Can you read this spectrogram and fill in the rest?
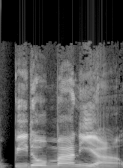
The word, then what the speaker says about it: Beatlemania: 对啊，就是呃呃，Beatles Beatles，就是说当年从很纯粹的音乐实验跟理念的实践，我相信到最后，Beatles 这这个 Beatlemania，我不知道这样发音对不对？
